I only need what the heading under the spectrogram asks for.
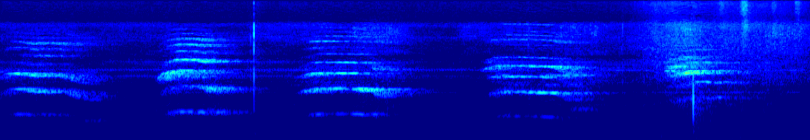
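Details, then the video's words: Domestic cat at home pursuing intruders heard in played cat calls, defending her territory; five loud, bright meows follow each other about every second, each sliding downward, with a couple of sharp clicks and a background hum. "Absolute best cat reactions to cat calls"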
